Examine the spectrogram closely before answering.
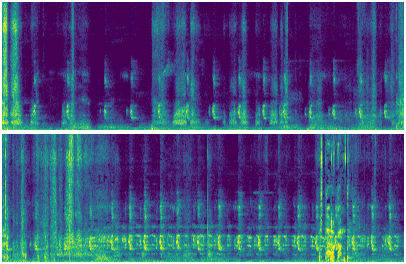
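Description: Junglefowl calling and clucking amid scattered clicks and knocks. From about ten seconds in, a fast, even rattling joins underneath.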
